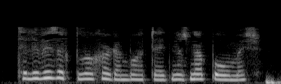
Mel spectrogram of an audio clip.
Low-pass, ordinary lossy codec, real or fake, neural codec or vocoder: 7.2 kHz; MP3, 24 kbps; fake; codec, 16 kHz in and 24 kHz out, 0.9 kbps, LongCat-Audio-Codec, fine tuned four codebook decoder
